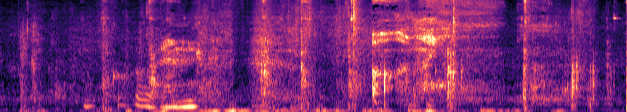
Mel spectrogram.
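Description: A German Shepherd fetching an item close by, with a woman's quiet murmured coaxing.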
